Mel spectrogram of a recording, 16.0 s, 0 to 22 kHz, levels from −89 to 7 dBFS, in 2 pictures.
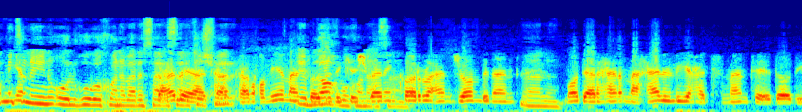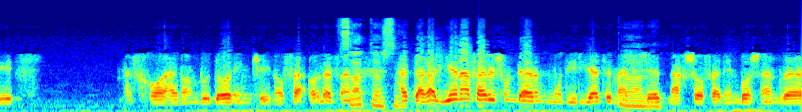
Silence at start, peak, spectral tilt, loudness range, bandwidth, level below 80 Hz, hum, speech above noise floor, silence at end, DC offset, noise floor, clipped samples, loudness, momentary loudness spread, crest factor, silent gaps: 0 s; 0 dBFS; -5.5 dB/octave; 5 LU; 12.5 kHz; -42 dBFS; none; 34 dB; 0 s; under 0.1%; -47 dBFS; under 0.1%; -14 LUFS; 9 LU; 14 dB; none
